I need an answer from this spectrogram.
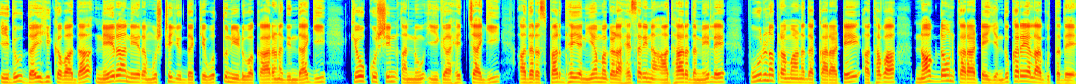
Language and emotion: Kannada, neutral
